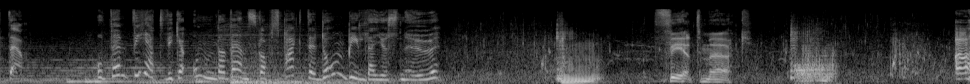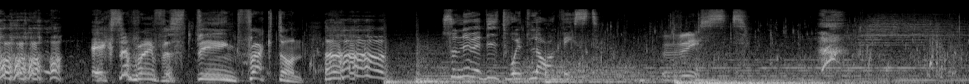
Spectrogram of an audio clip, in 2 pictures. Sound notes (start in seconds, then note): 5.5 farts; 7.9 farts; 12.9 laughs; 17.9 gasps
